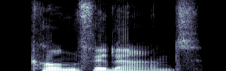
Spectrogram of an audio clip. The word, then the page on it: confidant: British English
